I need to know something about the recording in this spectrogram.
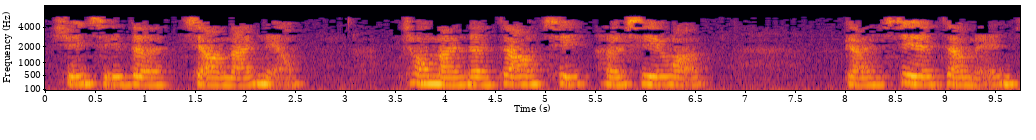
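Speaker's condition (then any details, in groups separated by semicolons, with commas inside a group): ALS; onset about three years ago, hand muscle atrophy starting right hand, left hand over a year later; progressive loss of abilities, weak right fingers, cannot type or write, cannot pull zippers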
